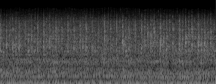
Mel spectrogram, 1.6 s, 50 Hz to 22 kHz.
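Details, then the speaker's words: Likely a Dodge Charger 2.7L V6 at idle with AC off: fast, tinny valve train clatter, louder on one bank; engine sludge starving the valve train is suspected. "Y'all hear that? Uh-oh. Yeah, that sound like valve train. Ooh, boy. 27s not known for valve train ticking."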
